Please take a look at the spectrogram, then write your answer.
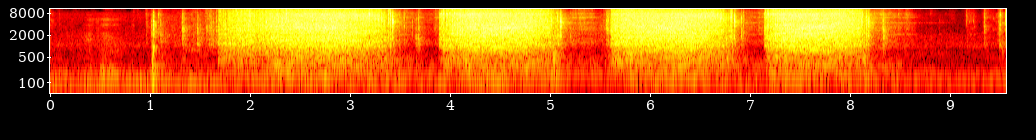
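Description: Knitting machine carriage sliding across the bed in four long, loud rasping sweeps separated by short pauses, each pass a steady mechanical whoosh and clatter while a stitch is decreased.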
